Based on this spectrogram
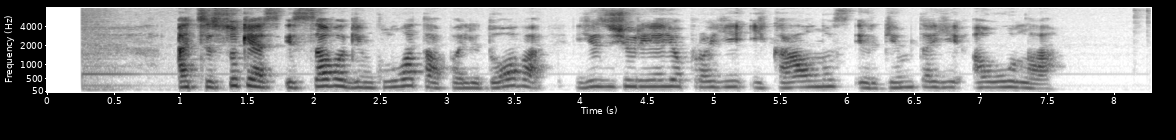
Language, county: Lithuanian, Klaipėda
